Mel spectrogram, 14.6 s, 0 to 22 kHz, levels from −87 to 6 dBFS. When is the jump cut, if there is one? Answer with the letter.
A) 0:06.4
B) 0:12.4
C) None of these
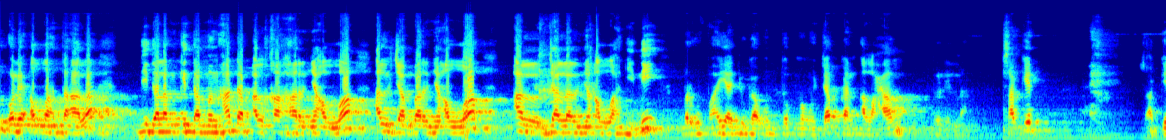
B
